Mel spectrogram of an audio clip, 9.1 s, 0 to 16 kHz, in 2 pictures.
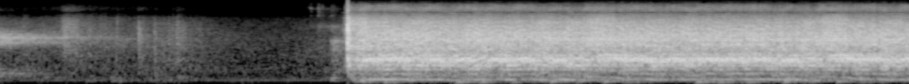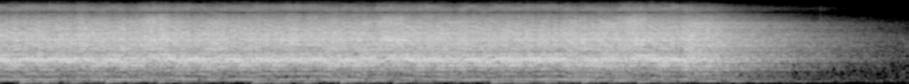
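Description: A 1940 Dodge engine cranks over loudly and steadily with a faint uneven gallop, starting abruptly after a quiet moment and running for about six seconds before fading out.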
